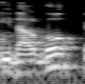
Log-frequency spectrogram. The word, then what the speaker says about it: Hidalgo: el seleccionador se llama Michel Hidalgo. Allí lo pronuncian siempre acentuando la O, Hidalgo, pero bueno, Hidalgo es apellido español, de origen español, y ella es de origen gaditano.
